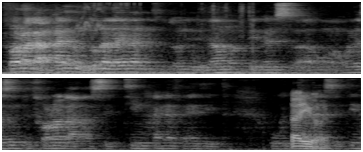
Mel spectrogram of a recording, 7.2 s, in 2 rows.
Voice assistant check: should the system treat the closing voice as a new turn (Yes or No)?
No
